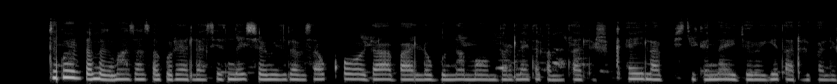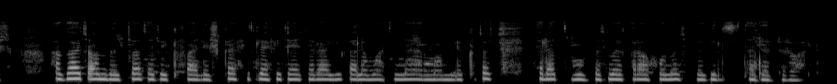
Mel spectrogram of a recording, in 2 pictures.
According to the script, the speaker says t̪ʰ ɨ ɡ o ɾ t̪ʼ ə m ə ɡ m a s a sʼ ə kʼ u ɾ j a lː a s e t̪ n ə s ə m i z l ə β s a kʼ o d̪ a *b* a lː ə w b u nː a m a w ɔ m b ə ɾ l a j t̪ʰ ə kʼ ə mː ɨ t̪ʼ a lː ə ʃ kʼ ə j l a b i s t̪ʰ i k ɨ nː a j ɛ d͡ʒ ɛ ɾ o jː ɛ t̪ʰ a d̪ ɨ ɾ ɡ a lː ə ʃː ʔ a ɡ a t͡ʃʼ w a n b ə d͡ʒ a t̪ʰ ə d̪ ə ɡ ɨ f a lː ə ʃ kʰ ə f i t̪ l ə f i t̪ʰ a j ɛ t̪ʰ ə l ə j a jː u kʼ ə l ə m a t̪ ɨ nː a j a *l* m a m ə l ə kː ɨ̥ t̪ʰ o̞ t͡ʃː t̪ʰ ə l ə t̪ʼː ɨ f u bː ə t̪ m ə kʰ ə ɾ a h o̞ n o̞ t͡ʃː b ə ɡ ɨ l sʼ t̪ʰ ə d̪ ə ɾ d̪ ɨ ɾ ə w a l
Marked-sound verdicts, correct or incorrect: correct, incorrect: ɾ

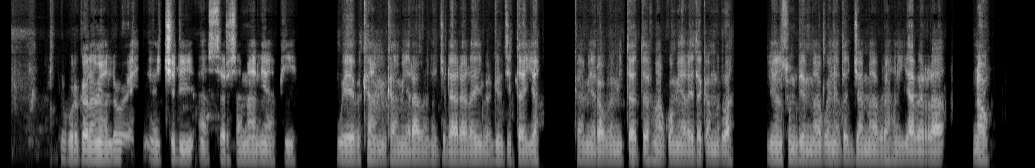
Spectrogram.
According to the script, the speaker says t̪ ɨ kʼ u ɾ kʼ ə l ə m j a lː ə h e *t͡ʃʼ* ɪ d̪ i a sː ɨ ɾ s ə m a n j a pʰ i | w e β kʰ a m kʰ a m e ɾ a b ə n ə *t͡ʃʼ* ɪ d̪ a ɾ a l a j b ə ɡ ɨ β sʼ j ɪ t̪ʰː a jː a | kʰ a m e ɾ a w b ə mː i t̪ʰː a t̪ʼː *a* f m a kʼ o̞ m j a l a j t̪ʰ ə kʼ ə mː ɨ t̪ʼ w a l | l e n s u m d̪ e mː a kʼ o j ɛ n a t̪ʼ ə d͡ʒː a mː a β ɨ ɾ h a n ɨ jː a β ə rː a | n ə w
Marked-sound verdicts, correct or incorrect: incorrect: t͡ʃ, correct, incorrect: ə

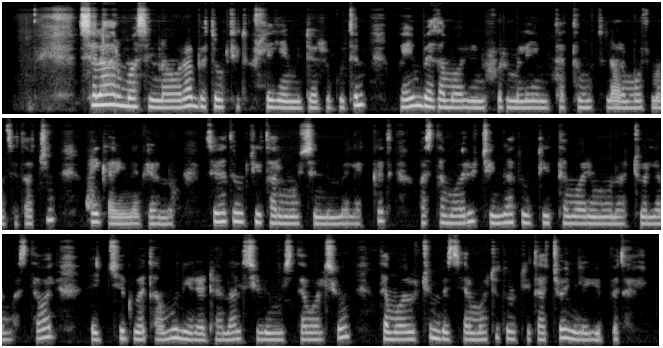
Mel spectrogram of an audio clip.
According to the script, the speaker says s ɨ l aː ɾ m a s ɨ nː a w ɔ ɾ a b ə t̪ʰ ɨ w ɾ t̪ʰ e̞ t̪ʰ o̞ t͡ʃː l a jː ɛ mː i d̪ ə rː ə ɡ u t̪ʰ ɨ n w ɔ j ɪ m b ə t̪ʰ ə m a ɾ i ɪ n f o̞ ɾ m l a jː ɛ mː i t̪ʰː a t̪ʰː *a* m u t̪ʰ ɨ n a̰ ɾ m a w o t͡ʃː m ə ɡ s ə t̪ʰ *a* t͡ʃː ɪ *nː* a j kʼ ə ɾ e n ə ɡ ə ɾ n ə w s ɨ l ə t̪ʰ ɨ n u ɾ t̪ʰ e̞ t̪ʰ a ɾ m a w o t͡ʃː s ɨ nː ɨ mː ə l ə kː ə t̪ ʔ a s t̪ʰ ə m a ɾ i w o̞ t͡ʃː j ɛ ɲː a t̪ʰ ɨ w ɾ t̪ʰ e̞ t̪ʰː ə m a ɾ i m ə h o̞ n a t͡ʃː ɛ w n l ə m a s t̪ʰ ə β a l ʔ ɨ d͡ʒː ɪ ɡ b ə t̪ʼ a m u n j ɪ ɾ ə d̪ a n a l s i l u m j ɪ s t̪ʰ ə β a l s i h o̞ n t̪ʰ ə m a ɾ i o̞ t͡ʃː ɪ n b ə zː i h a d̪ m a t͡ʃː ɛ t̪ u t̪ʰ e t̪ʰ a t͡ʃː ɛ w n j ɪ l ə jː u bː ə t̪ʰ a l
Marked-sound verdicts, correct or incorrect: incorrect: ə, correct, incorrect: n

